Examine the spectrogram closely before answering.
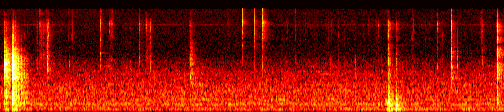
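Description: Small clicks and knocks from handling a screwdriver and a plastic screw-terminal connector while wires are fastened into it: a sharp clatter at the start, a few faint ticks, and a quick double click near the end.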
